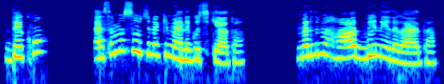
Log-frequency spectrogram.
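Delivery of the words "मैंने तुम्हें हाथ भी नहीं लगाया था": ordinary talk, nothing marked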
